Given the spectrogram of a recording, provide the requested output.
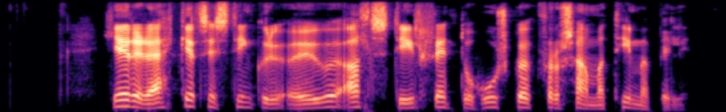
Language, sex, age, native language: Icelandic, male, 50-59, Icelandic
